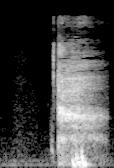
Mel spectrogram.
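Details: Girl with recurrent hiccups, her fourth episode today, which her doctor attributed to a weirdly developed diaphragm expected to resolve after puberty: a single harsh, rasping half-second throat-clearing burst after quiet.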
